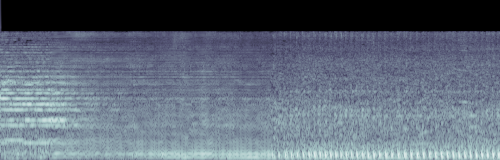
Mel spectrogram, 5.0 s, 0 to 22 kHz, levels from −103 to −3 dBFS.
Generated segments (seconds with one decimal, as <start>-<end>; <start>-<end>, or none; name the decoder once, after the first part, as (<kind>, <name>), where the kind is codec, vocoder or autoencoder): 0.5-2.7 (vocoder, Vocos)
